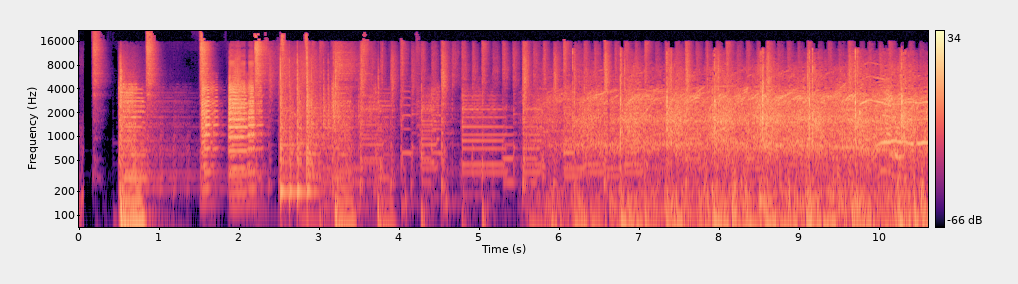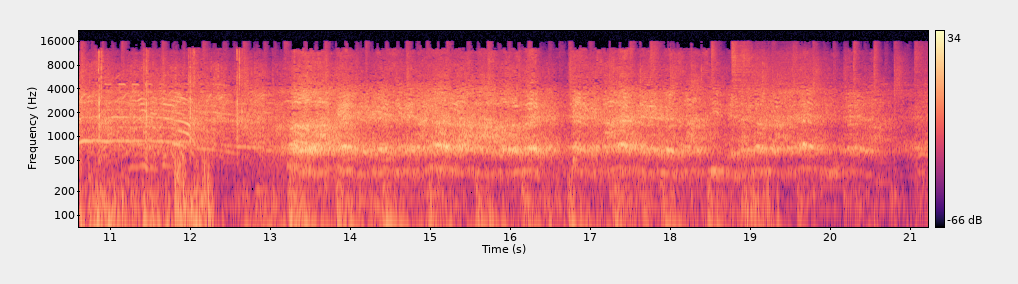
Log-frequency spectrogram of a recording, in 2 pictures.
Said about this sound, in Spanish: el audio que escuchábamos recién, bueno, eran todos los jugadores, los pelotas, el cuerpo técnico y los 30.000 hinchas de instituto festejando lo que fue un triunfazo el de este lunes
